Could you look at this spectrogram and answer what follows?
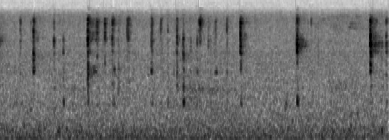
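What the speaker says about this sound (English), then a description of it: "And here we can start typing our script." Fast typing on a computer keyboard while writing a short Python script, with scattered light clicking keystrokes of uneven rhythm and a few sharper taps, heard close and alone over faint room noise.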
